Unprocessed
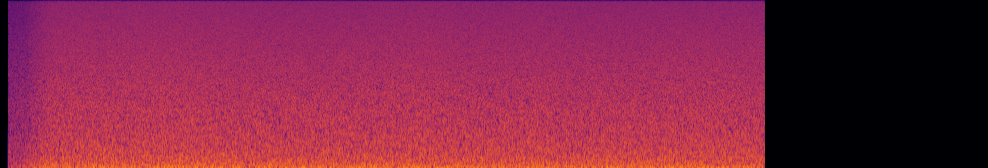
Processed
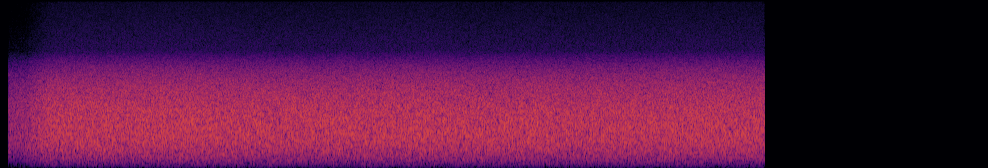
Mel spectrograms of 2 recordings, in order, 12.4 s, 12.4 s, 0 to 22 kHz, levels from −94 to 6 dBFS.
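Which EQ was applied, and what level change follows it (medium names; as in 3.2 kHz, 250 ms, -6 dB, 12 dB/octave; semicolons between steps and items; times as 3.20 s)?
high-pass 810 Hz 12 dB/octave; distance through air 460 m; treble shelf 5.7 kHz -4.5 dB; +2.5 dB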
